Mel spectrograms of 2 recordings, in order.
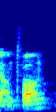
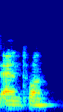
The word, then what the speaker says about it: Antoine: it's Onan right like pronounced It the French way or in a different way um if I well in Dutch it would be Anan but I think in English many people call me just anine anine is perfect those that going to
